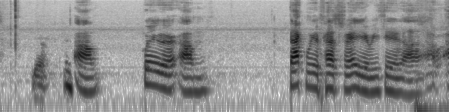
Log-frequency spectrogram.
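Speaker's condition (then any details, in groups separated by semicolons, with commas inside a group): Ataxia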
